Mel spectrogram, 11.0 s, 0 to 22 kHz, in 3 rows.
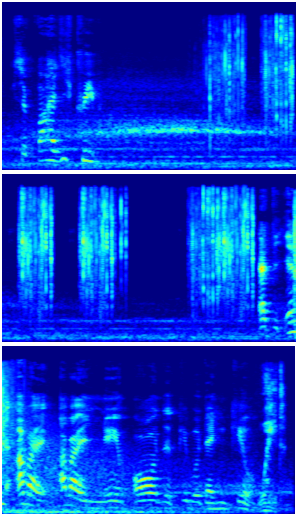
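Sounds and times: rough crackling bursts: 2.5s - 5.3s, 6.0s - 7.0s.

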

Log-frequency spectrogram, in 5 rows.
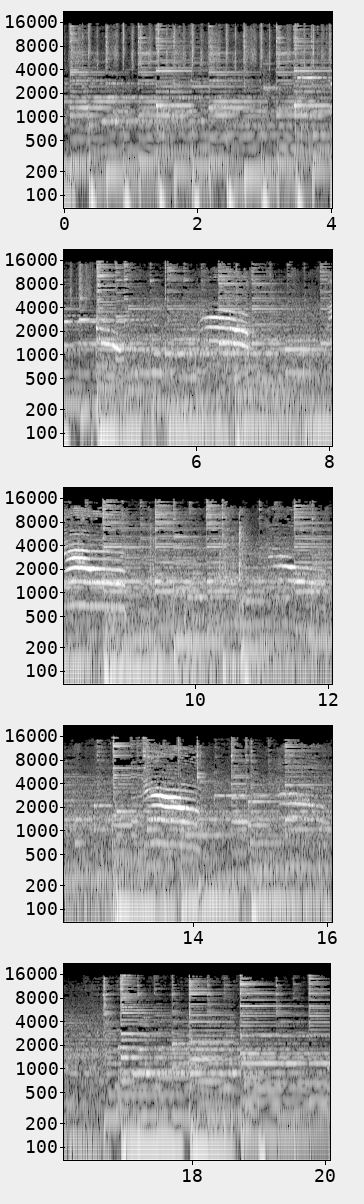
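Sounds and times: background music: 0.0s - 20.0s
cat meowing: 4.6s - 5.1s, 6.0s - 6.8s, 8.0s - 9.0s, 10.9s - 12.0s, 13.2s - 16.2s.

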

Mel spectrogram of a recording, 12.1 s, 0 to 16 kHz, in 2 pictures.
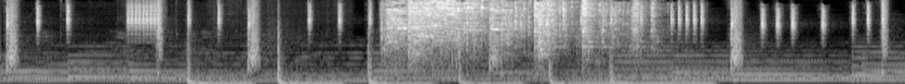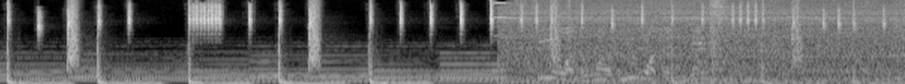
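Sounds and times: electronic music with drum beat: 0.0s - 2.5s, 4.4s - 12.0s
glass shattering: 2.5s - 4.7s.

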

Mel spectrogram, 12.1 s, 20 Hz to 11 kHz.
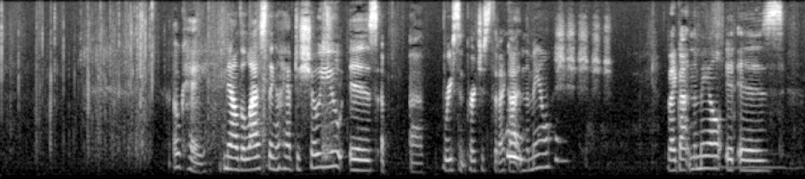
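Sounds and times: faint crinkling and rustling: 0.0s - 6.4s.

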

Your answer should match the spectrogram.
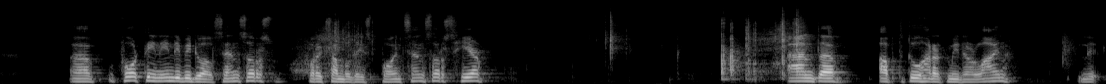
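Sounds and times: man speaking: 0.7s - 4.9s, 7.9s - 10.2s, 10.8s - 11.0s.

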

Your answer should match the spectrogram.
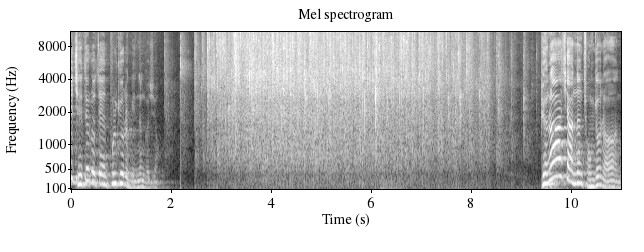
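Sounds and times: audience applause: 2.4s - 9.6s.

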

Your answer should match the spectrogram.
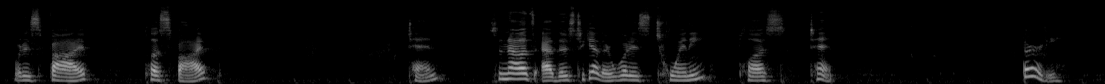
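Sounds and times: marker writing on paper: 3.0s - 4.1s, 9.1s - 11.0s.

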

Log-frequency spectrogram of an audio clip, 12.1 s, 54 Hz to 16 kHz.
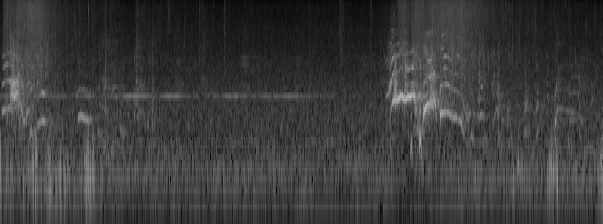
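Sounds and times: ice water splashing on pavement: 0.0s - 4.2s, 6.8s - 12.0s.

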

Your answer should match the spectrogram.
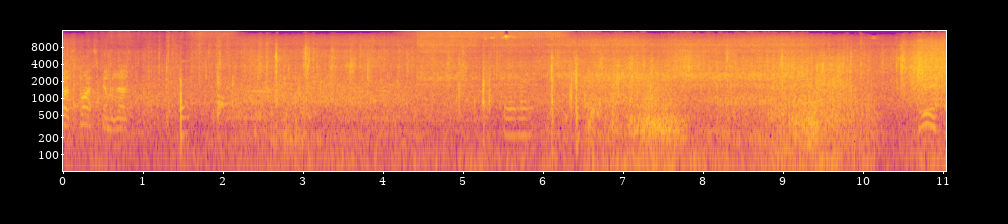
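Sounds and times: bike tyres rolling on dirt: 0.0s - 11.0s
wind buffeting microphone: 0.0s - 11.0s.

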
